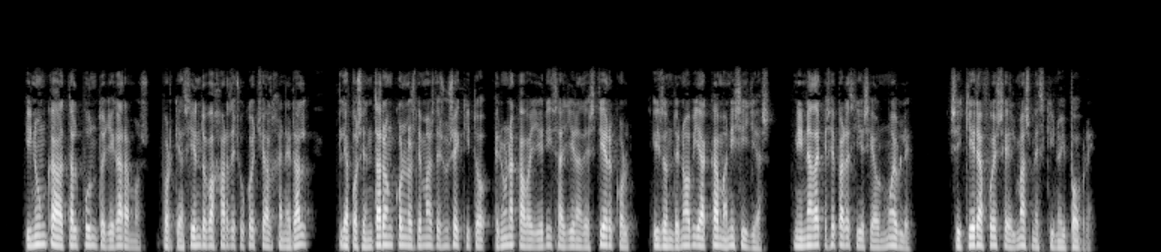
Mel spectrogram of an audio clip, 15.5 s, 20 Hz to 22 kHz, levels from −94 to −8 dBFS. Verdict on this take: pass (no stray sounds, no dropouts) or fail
pass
